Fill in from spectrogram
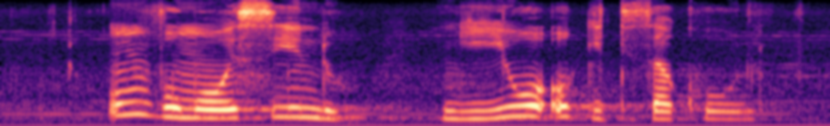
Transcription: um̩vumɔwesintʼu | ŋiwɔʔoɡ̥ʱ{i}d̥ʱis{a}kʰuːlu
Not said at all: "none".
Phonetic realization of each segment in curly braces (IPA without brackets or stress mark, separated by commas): i, a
